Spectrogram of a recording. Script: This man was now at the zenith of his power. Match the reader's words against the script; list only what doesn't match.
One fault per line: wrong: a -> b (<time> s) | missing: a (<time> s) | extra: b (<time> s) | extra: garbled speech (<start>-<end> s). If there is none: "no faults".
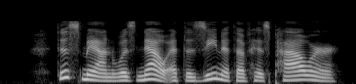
no faults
